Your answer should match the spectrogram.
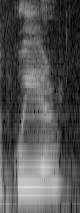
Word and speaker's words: queer: Bueno, esa es una palabra anglosajona, es una expresión que viene del inglés, que se pronuncia queer, y la gente latina, y se escribe Q-U-E-E-R, ¿no?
